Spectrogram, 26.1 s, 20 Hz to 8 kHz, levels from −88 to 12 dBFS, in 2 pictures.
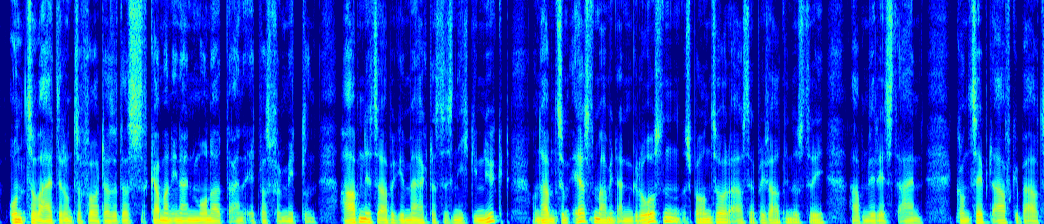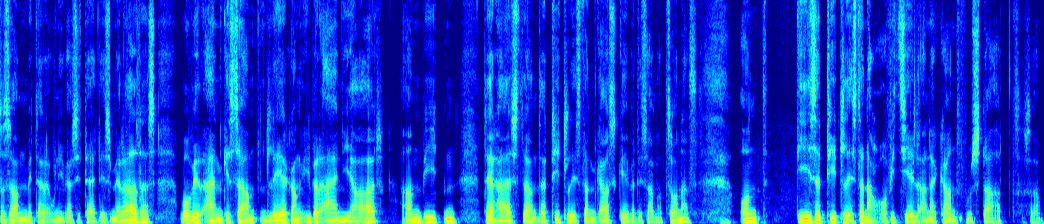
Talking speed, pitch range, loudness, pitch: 180 wpm, 75-95 Hz, -27 LUFS, 80 Hz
